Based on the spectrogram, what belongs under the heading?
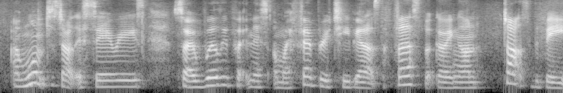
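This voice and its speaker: A woman's voice: mid-range voice, fairly bright tone, slight background noise. A woman chatting casually to camera as a book vlogger, her voice a little nasal and congested from a cold, friendly and thinking aloud. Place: home room with bookshelves.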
